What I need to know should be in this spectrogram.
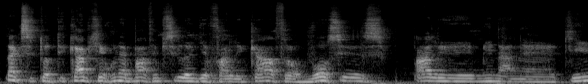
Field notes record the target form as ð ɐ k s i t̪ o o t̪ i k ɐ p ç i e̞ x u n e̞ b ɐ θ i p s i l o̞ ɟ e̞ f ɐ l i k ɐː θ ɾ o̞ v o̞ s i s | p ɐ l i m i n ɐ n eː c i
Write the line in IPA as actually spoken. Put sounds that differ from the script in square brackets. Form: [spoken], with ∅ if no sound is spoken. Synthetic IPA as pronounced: ð ɐ k s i t̪ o o t̪ i k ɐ p ç i e̞ x u n e̞ [p] ɐ θ i p s i l o̞ ɟ e̞ f ɐ l i k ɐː θ ɾ o̞ v o̞ s i s | p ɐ l i m i n ɐ n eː c i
